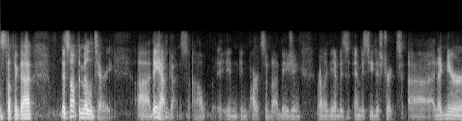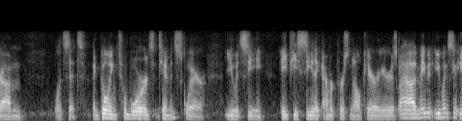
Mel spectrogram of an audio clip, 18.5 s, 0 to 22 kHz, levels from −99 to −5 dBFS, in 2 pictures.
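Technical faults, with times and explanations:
Throughout: AMR wideband (HD Voice) codec. The speech is coded at 6.6 kbit/s, the lowest rate this codec offers, so it sounds rough and raspy throughout. The vocal tract model and pulse excitation cannot follow the voice closely at that bitrate. Nothing sounds above 7 kHz, and the top band from 6.4 to 7 kHz is synthetic noise. This differs from clipping because the roughness is constant, not tied to loud peaks.
1.26–1.28 s and 1.70–1.72 s: microphone overload. Brief harsh crackles sit on the loudest moments, the first just before "not the" and the second just after it. The likely cause is an input level high enough that peaks hit the converter's ceiling, about 2 dB over in the first case and right at the limit in the second. Their tops are sliced flat. Unlike codec roughness, the distortion appears only on these short peaks.
1.29 s and 2.31 s: microphone volume stepped down. 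The voice and background both drop abruptly, by about 5 dB each time. The first drop comes immediately after the first crackle, just before "not the". The likely cause is call software reacting to the overload by lowering the device's input gain in single steps. This is a sudden level change with no distortion of its own, unlike the clipping it follows.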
